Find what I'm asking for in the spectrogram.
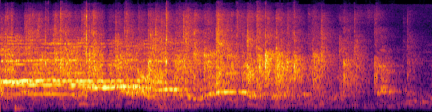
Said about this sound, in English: Give him a big round.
